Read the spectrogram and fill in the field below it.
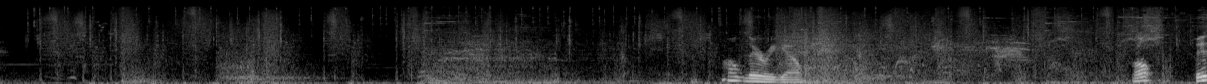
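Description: Fighting sound effects clash and thud in a game.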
